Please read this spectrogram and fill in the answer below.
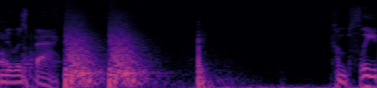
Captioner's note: gun bangs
